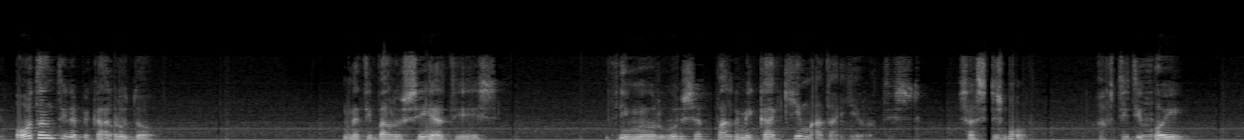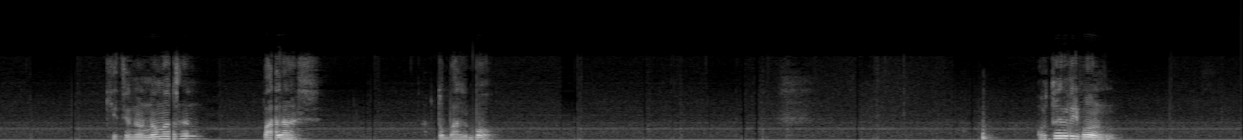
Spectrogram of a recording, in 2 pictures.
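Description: A man speaks calmly in short bursts with pauses, heard through an online call.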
